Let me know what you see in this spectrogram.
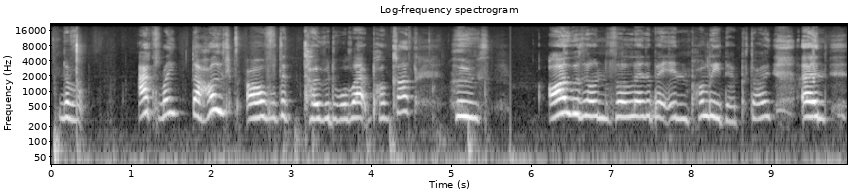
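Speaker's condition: Cerebral palsy; parents worried about breathing with severe COVID; age 11, COVID infection day one to two, double vaccinated, feeling unwell

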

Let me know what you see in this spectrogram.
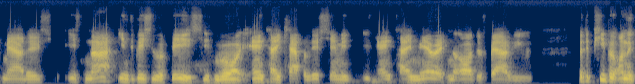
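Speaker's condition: Deafness, born deaf

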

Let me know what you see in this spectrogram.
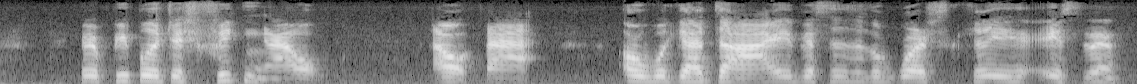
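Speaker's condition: Cerebral palsy; mild cerebral palsy

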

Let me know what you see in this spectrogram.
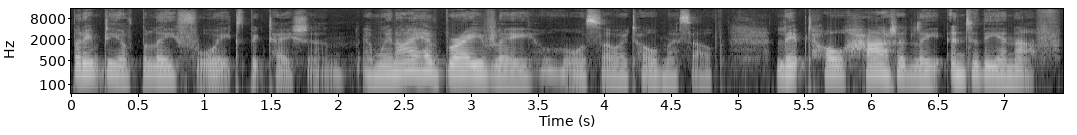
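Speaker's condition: No condition

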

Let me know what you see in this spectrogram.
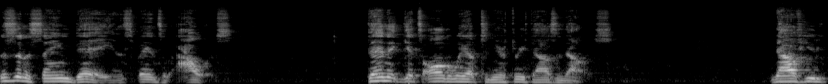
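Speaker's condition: No condition

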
